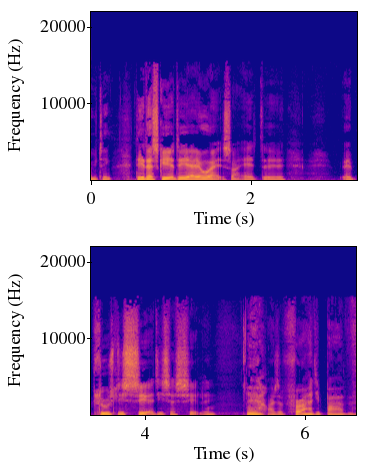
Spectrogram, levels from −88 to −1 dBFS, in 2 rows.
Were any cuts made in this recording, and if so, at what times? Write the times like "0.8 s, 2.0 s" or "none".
none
